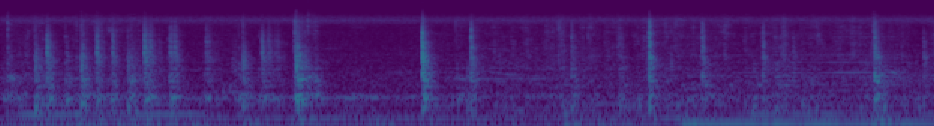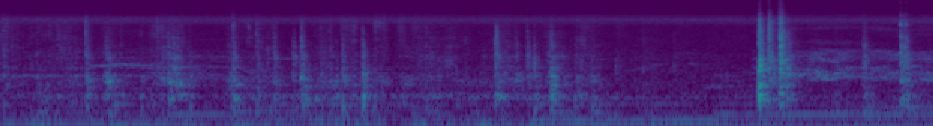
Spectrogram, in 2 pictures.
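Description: Metal tongs clink and tap against a small pot.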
